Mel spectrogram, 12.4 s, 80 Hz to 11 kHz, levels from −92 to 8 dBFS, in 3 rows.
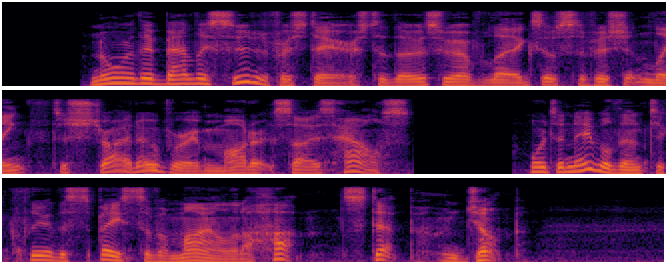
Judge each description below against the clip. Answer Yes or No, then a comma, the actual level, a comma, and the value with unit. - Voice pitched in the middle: No, low, 125 Hz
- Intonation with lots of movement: Yes, wide, 7.0 semitones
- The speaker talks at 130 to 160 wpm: No, average, 190 wpm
